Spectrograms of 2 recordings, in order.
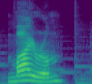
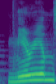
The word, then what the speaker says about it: Miriam: I don't know why I pronounced it Myumm because that makes no sense.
